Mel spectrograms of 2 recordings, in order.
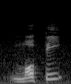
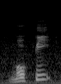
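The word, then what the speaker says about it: MOPPE: probably is fairly close to the Swedish one mopi I think mopey is how the the the the computer on the on the Google pronounced it but anyway m-o-p-p-e mapa mope however you want to pronounce it uh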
